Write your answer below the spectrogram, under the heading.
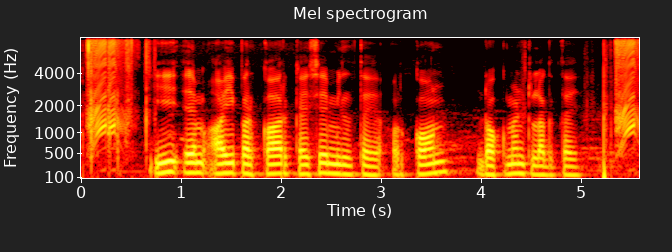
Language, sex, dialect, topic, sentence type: Magahi, male, Central/Standard, banking, question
